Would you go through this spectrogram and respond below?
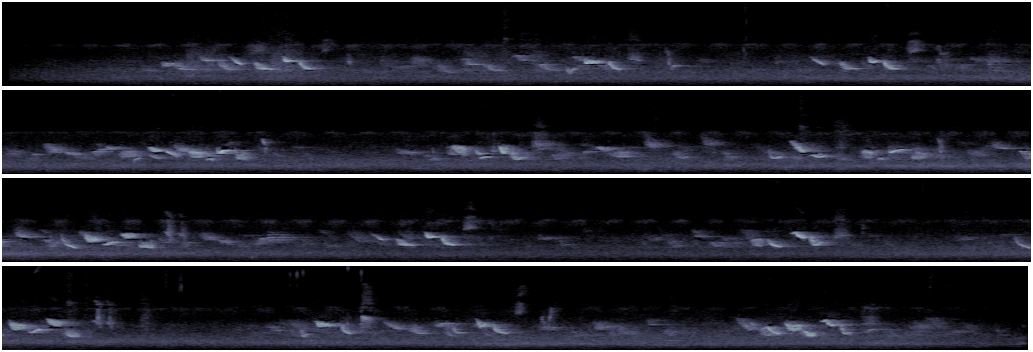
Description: birdsounds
